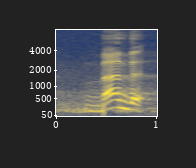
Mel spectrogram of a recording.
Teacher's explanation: ketika mati maka terdengar suara pantulan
